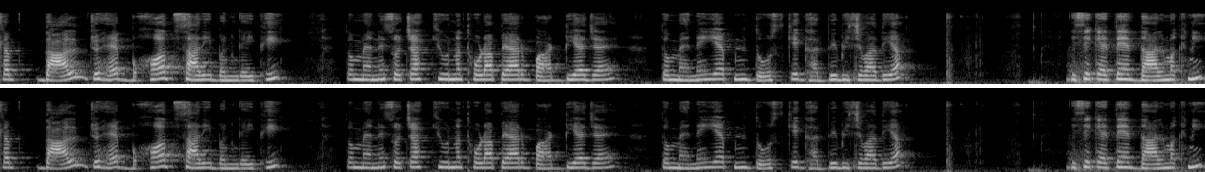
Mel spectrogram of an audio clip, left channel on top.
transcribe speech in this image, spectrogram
दाल जो है बहुत सारी बन गई थी, तो मैंने सोचा क्यों ना थोड़ा प्यार बांट दिया जाए। तो मैंने ये अपने दोस्त के घर भी भिजवा दिया। इसे कहते हैं दाल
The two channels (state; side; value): quieter; right; 4.2 dB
